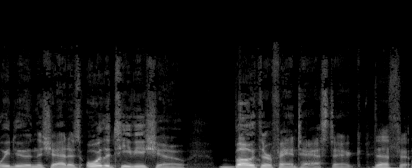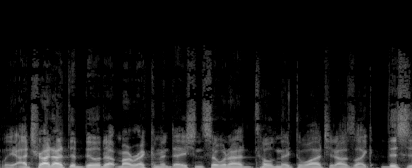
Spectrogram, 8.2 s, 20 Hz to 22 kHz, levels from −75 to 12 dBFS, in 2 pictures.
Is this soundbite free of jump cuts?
yes; 0 cuts

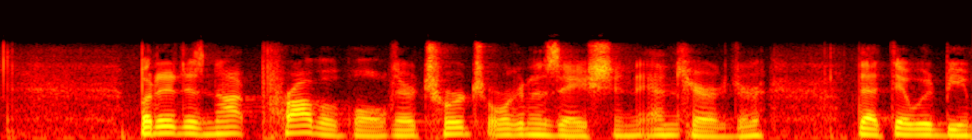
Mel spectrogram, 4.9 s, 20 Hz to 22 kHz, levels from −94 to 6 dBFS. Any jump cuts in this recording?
yes; 2 cuts; at 2.0 s, 3.4 s

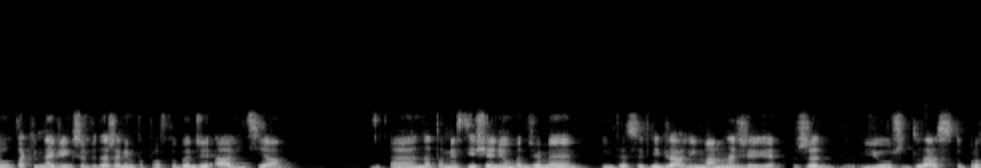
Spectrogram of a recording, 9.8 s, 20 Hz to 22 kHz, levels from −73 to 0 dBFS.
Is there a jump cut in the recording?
yes; 1 cut; at 7.8 s

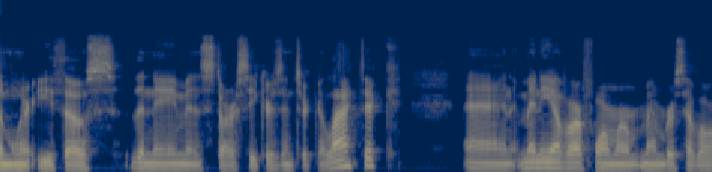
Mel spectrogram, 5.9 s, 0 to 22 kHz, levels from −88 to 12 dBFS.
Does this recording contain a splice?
no; 0 cuts

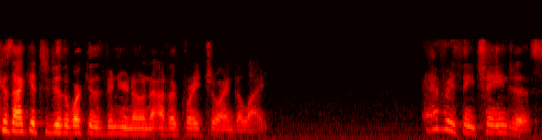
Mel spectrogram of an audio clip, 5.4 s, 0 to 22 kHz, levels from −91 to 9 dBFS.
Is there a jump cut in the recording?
no; 0 cuts

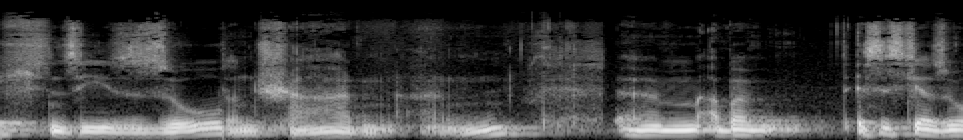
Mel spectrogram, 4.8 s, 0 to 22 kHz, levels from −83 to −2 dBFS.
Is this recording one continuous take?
no; 2 cuts; at 1.1 s, 3.0 s

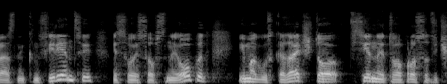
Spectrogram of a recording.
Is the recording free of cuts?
no; 1 cut; at 1.1 s

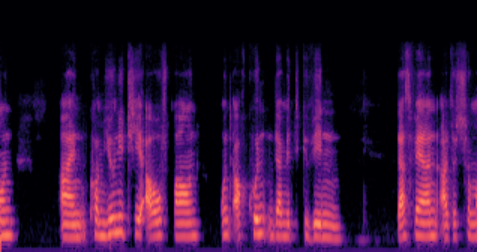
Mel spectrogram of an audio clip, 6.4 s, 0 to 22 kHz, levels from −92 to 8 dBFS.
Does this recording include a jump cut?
no; 0 cuts

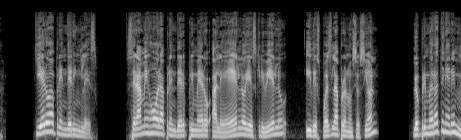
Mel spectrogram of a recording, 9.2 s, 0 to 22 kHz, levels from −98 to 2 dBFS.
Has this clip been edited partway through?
no; 0 cuts

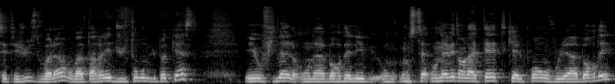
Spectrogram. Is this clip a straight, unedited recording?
yes; 0 cuts

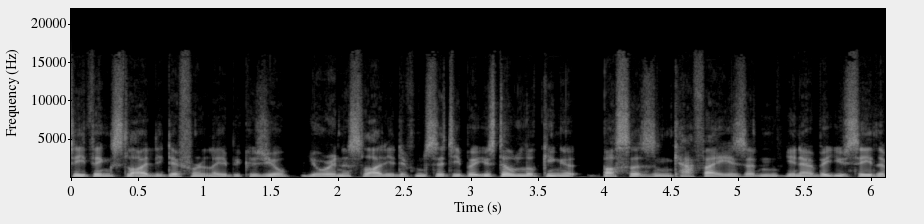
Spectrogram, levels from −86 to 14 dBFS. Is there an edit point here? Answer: no; 0 cuts

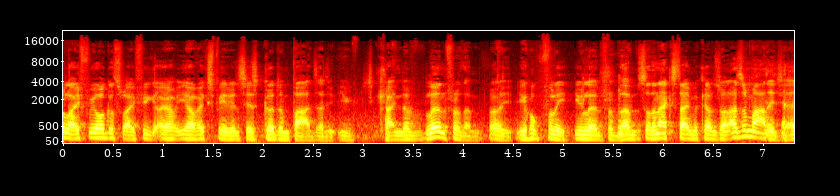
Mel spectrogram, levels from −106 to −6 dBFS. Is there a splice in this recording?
no; 0 cuts

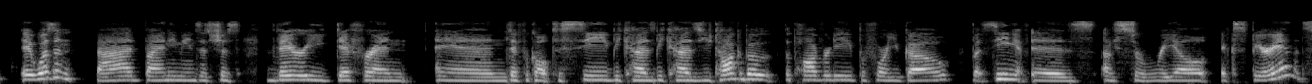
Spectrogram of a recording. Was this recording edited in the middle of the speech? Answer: yes; 6 cuts; at 2.6 s, 5.1 s, 6.5 s, 9.6 s, 10.3 s, 11.1 s

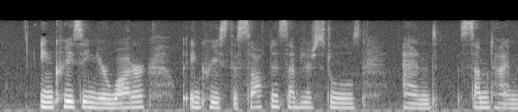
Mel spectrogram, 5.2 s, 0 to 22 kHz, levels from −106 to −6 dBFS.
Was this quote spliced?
yes; 1 cut; at 1.8 s

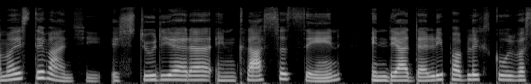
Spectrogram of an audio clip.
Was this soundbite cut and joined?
no; 0 cuts

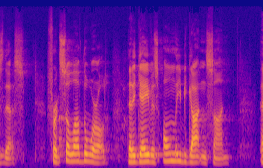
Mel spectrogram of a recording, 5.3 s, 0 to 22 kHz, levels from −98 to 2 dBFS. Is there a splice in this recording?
yes; 1 cut; at 1.2 s

